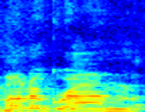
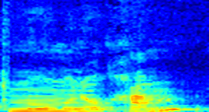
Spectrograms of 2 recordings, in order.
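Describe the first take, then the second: First: The word is said with an American pronunciation. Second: The word is said with a non-American pronunciation. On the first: "I'm gonna say it the um, American way" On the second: "even though it's how it should be pronounced"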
